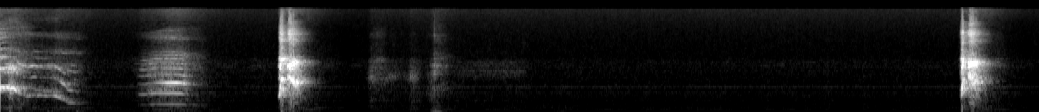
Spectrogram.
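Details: Hiccups: two sharp, brief hiccup bursts about seven seconds apart, following some vocal sounds.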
